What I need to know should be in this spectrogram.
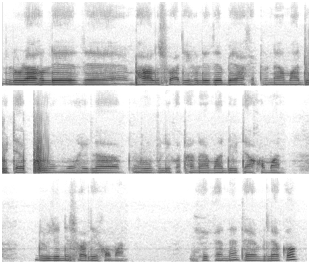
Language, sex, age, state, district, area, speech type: Assamese, female, 45-60, Assam, Majuli, urban, spontaneous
